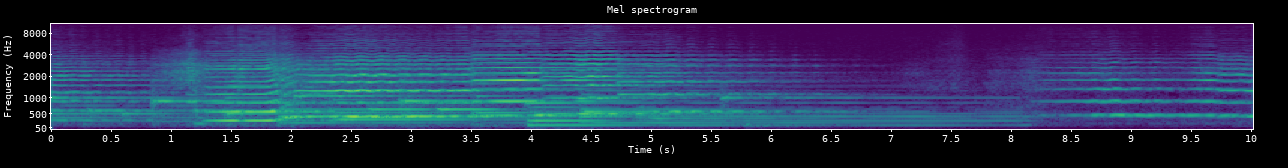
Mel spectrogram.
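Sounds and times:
cello playing slow melody: 0.0s - 10.0s.

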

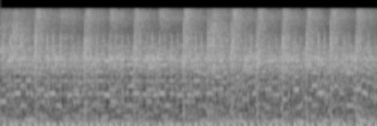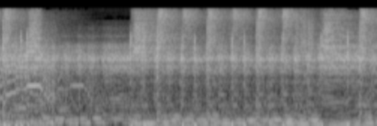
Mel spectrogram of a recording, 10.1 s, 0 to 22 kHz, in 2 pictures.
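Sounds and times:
distorted electric guitars: 0.0s - 10.0s
metal band playing: 0.0s - 10.0s.

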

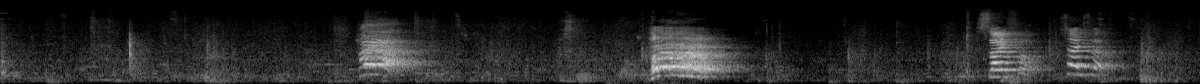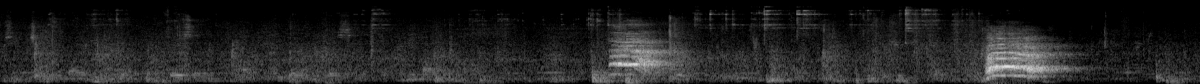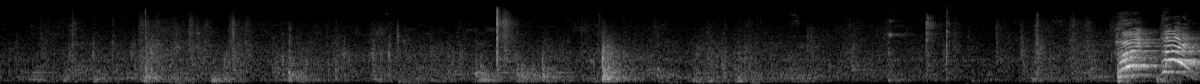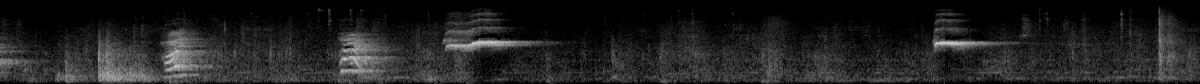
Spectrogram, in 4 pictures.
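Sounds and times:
karate shouts: 3.6s - 4.4s, 6.5s - 7.6s, 18.0s - 18.9s, 21.8s - 22.8s, 35.2s - 36.2s, 39.4s - 39.9s
taps and rustles of movement: 22.9s - 39.4s.

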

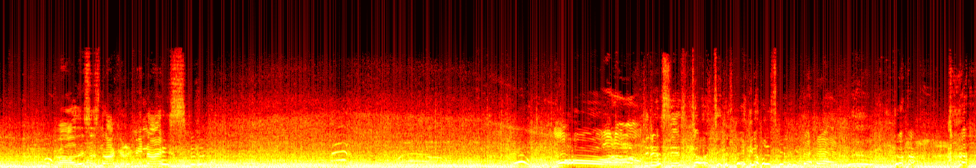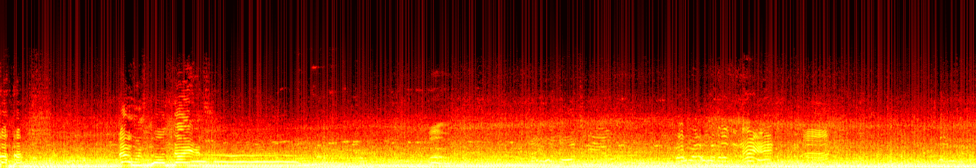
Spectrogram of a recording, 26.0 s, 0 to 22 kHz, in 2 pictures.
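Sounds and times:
tank engine running: 0.0s - 26.0s
voices: 0.5s - 3.1s, 4.4s - 26.0s.

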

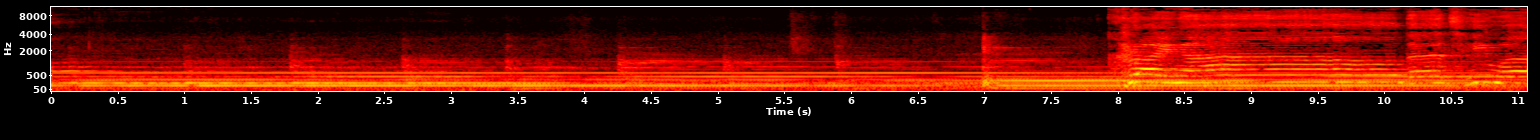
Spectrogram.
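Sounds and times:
electric guitar ringing chords: 0.0s - 11.0s.

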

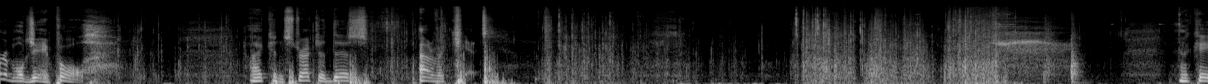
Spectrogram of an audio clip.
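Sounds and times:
plastic bag crinkling: 0.2s - 11.9s.

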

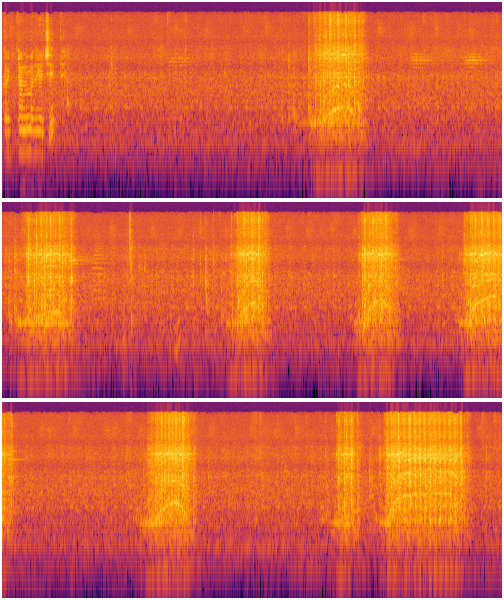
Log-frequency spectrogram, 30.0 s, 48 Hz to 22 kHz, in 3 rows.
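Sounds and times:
sewing machine stitching: 5.7s - 7.4s, 10.1s - 11.6s, 14.4s - 15.4s, 17.0s - 18.0s, 19.0s - 20.4s, 22.6s - 24.0s, 26.4s - 29.4s.

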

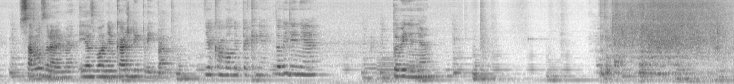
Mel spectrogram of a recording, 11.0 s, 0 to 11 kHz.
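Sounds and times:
toilet flushing water rush: 9.0s - 11.0s.

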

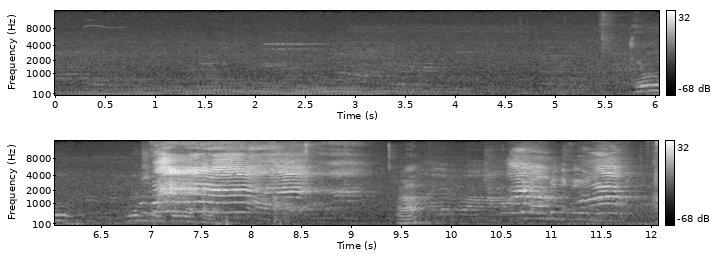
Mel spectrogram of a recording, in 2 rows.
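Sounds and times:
newborn baby crying: 6.8s - 9.3s, 10.4s - 12.0s.

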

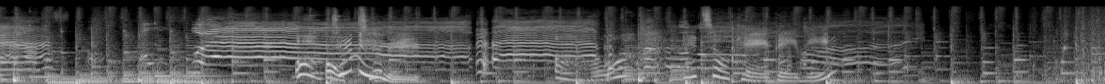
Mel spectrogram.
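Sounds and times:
cartoon voice wailing: 1.4s - 9.0s.

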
